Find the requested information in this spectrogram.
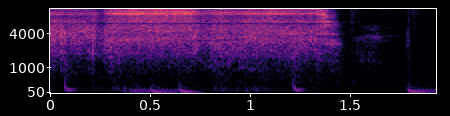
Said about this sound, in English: Were you sizzling some steak there?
